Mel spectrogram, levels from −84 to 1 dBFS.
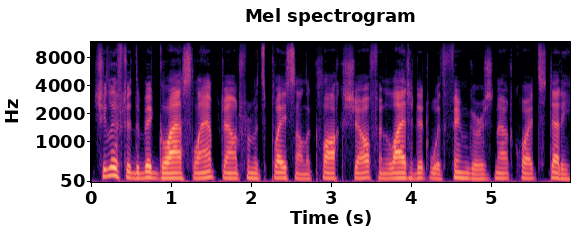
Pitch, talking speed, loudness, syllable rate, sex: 125 Hz, 220 wpm, -20 LUFS, 4.8 syllables/s, male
